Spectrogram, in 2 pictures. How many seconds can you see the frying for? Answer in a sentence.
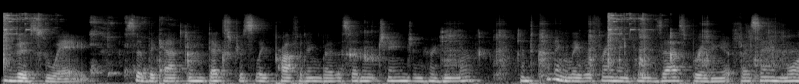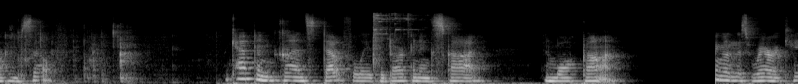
The frying can't be heard in this clip.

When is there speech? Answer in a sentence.
The speech can be heard from 0.0 to 8.7 s, from 10.2 to 14.2 s and from 15.1 to 15.9 s.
